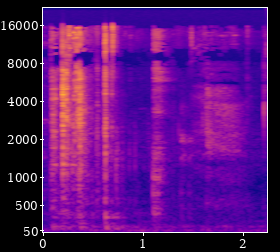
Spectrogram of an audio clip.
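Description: A few sharp plastic clicks and light taps, several close together near the start and single ones later, with a short rustle near the end, as the opened laptop is handled.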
